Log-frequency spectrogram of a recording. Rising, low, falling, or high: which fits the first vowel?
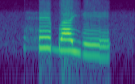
high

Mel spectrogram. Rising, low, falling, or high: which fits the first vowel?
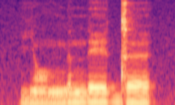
low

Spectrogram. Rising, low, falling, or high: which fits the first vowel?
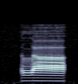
high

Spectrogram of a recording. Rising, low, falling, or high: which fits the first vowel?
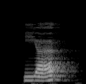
rising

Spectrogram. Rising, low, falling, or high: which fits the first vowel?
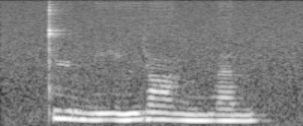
falling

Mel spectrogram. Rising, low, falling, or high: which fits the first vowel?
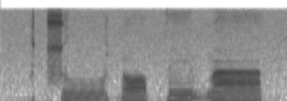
low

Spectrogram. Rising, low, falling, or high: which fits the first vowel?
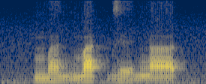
low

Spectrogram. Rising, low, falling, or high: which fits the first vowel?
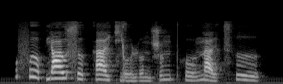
falling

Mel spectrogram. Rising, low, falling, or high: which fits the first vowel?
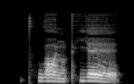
falling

